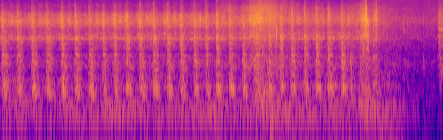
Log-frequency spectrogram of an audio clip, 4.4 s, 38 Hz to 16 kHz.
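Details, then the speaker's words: 2007 Toyota Yaris, ex-undercover police car not run in over 4 years: slow, labored cranking at about four beats a second before a ragged catch, slight vibration, no check engine light; possible misfire. "the engine struggled to start a little bit but and there's a slight vibration"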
